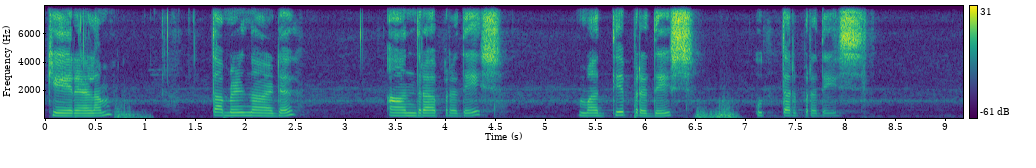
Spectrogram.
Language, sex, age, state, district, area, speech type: Sanskrit, female, 18-30, Kerala, Kollam, urban, spontaneous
